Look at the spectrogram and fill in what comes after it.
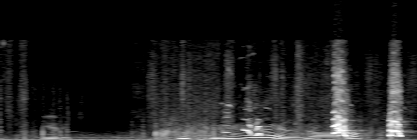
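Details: Female Samoyed puppy, four months old, on a morning leash walk in a snowy park: a long sliding whine that rises and falls, followed by two sharp high barks, with a woman's voice speaking softly nearby.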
